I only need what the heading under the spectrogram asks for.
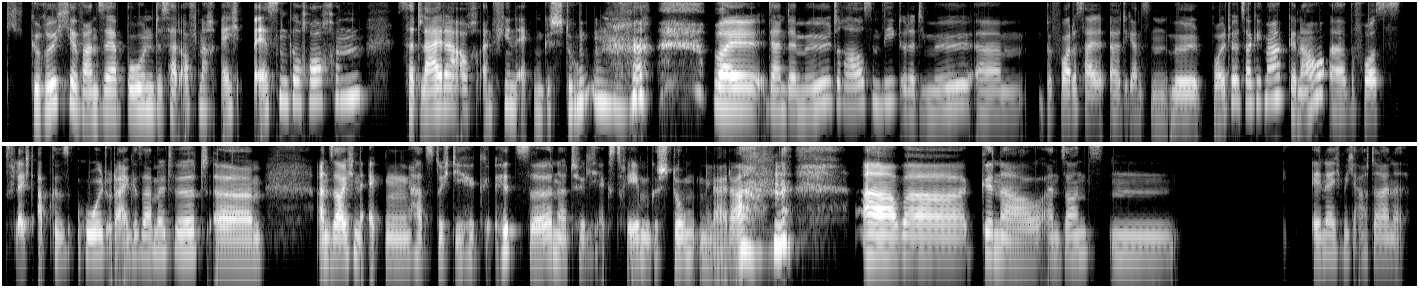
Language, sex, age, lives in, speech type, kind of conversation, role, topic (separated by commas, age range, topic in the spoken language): German, female, 30-34, Germany, conversation, podcast, guest, Welchen unvergesslichen lokalen Markt hast du besucht?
